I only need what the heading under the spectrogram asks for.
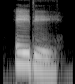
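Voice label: "eighty", English, female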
